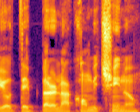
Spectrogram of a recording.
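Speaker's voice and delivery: usual speaking voice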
